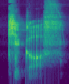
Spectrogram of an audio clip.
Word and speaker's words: kickoff: the day is kickoff kick-off kickoff kickoff it's two syllables and the stress is on the first syllable kick off kick off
